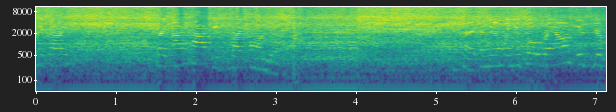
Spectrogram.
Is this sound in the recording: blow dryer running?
yes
